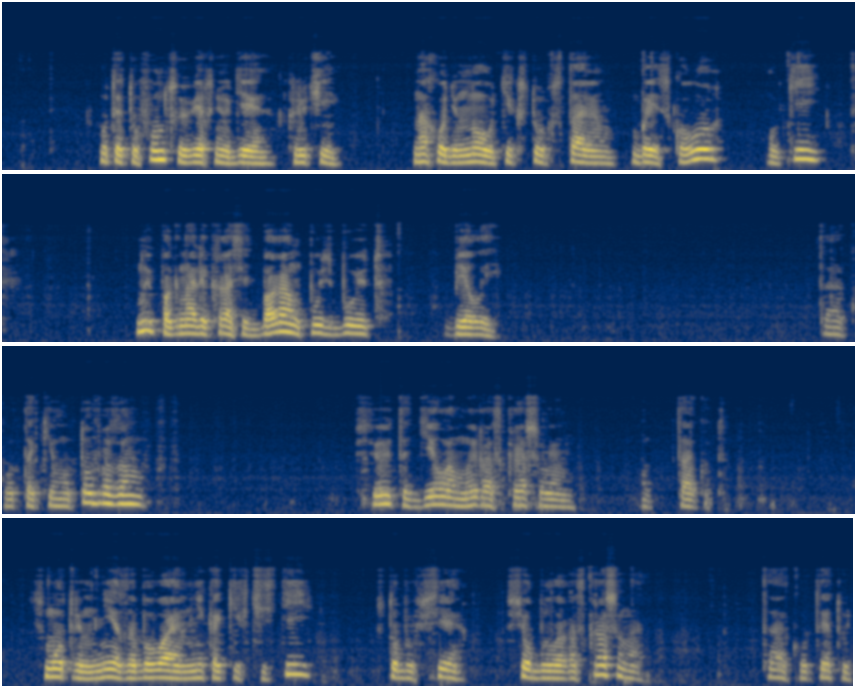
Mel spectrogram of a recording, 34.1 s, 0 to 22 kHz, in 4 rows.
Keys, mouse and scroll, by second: 0.2 click, 5.5 click, 12.6 click, 25.4 middle click, 26.6 middle click, 26.7 click, 32.0 middle click, 32.3 middle click, 33.6 click.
